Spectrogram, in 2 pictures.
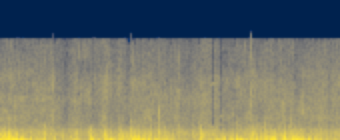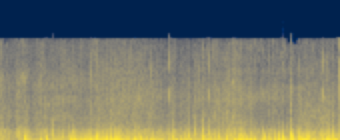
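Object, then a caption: Terry cloth towel wrapped over a microphone. Long nails scratch the surface of a white terry cloth towel wrapped around a fist-sized microphone head, padded over the solid mic. The result is a dense, muffled run of soft, rapid scratching strokes with a dull, low-heavy tone and no bright top end. It dips briefly quieter midway before picking up again.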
